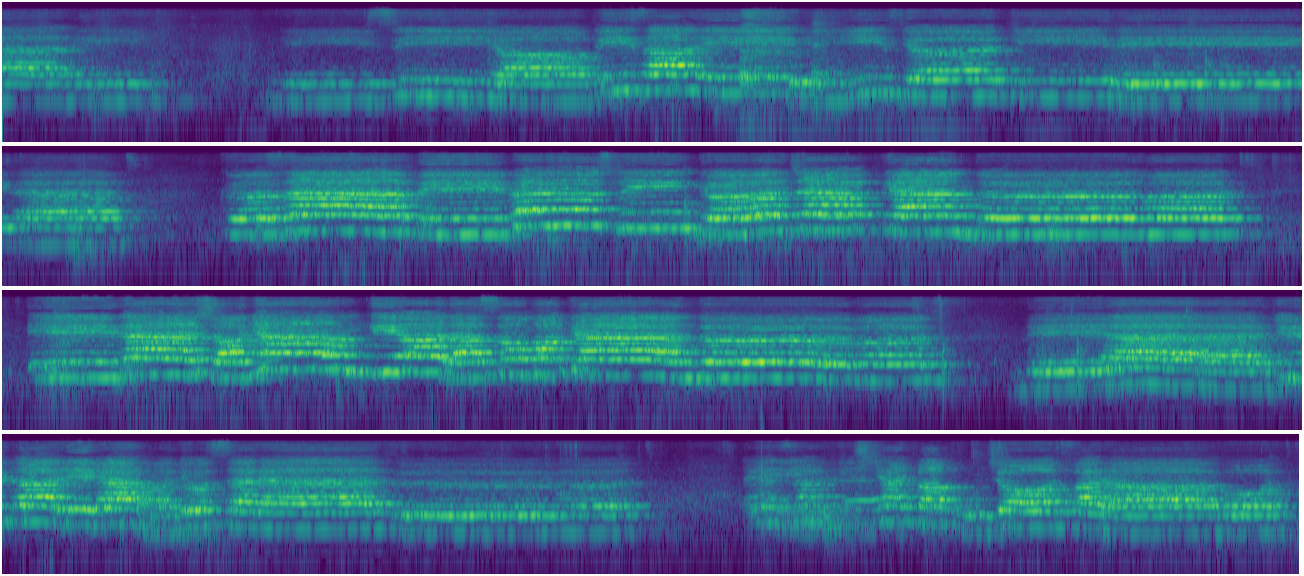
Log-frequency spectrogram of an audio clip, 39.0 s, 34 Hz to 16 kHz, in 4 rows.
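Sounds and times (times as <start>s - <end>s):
girls singing unaccompanied: 0.0s - 38.9s.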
